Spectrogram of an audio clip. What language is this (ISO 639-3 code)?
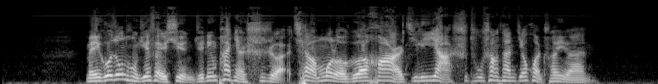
zho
